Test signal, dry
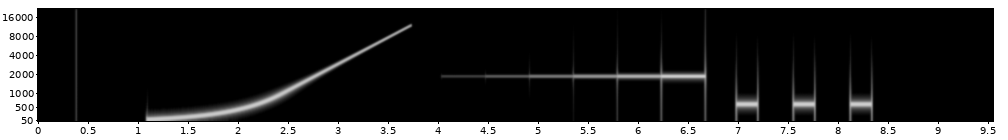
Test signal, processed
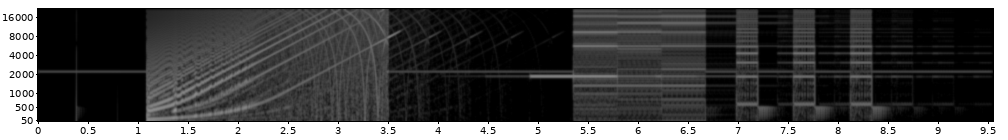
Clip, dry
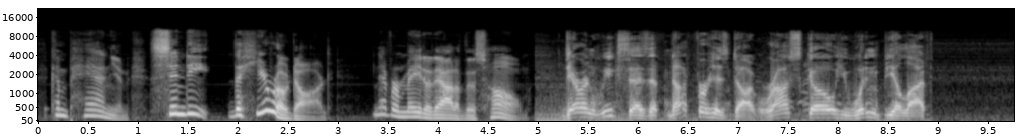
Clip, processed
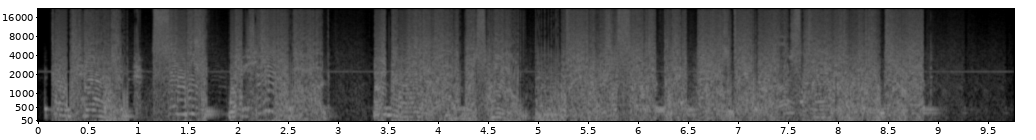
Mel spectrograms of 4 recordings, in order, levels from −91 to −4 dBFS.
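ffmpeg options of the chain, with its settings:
-filter_complex "[0:a]lowpass=f=5200:w=0.5412,lowpass=f=5200:w=1.3066,agate=range=0.141:threshold=0.00316:ratio=16:release=30:detection=rms,highpass=f=360:p=1,highshelf=f=4000:g=-7,bandreject=f=60:t=h:w=6,bandreject=f=120:t=h:w=6,bandreject=f=180:t=h:w=6,bandreject=f=240:t=h:w=6,bandreject=f=300:t=h:w=6,bandreject=f=360:t=h:w=6,bandreject=f=420:t=h:w=6,bandreject=f=480:t=h:w=6,acompressor=threshold=0.0178:ratio=16:attack=0.74:release=100:knee=6:detection=rms,asoftclip=type=tanh:threshold=0.0224,aeval=exprs='val(0)+0.000282*sin(2*PI*2200*n/s)':c=same,aeval=exprs='(mod(133*val(0)+1,2)-1)/133':c=same,asplit=2[s0][s1];[s1]aecho=0:1:411|822|1233|1644|2055:0.112|0.0673|0.0404|0.0242|0.0145[s2];[s0][s2]amix=inputs=2:normalize=0,volume=2.24"

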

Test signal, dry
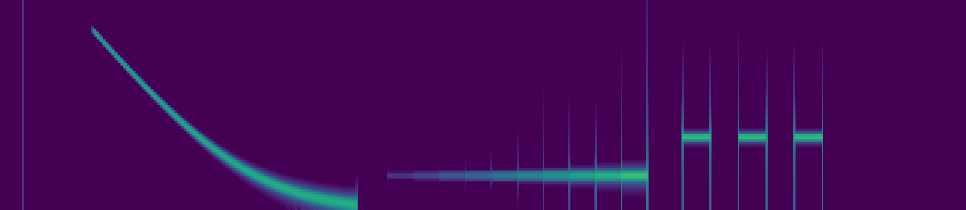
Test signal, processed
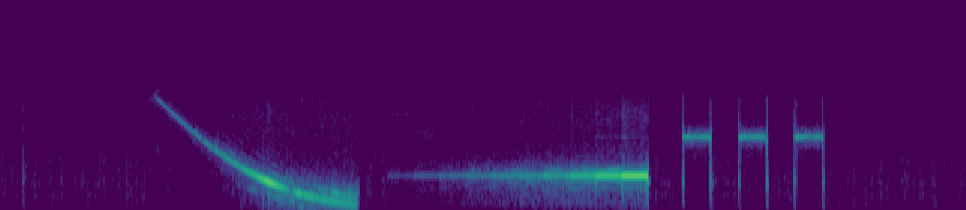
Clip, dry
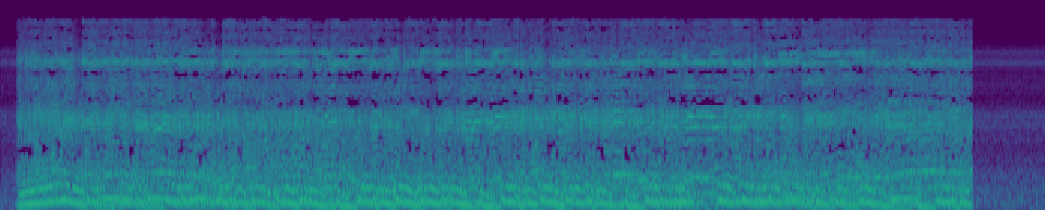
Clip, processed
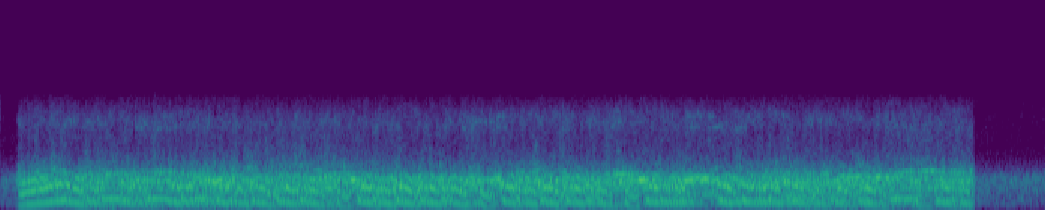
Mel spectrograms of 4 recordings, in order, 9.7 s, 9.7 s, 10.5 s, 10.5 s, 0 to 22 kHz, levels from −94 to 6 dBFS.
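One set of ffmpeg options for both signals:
-af "lowpass=f=450:t=q:w=4.9,crystalizer=i=8.5:c=0" -ar 8000 -c:a libopencore_amrnb -b:a 10200

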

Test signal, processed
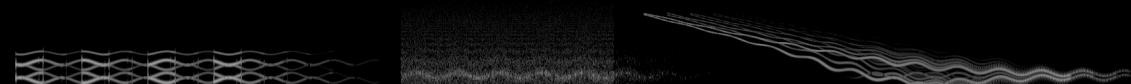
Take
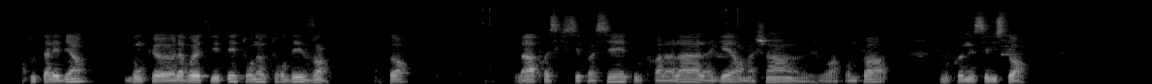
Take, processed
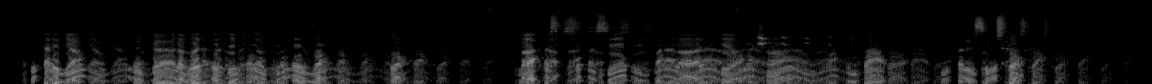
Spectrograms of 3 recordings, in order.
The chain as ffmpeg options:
-filter_complex "[0:a]aecho=1:1:1.4:0.34,acrossover=split=130|1000|4500[s0][s1][s2][s3];[s1]aeval=exprs='0.158*(cos(1*acos(clip(val(0)/0.158,-1,1)))-cos(1*PI/2))+0.0562*(cos(2*acos(clip(val(0)/0.158,-1,1)))-cos(2*PI/2))':c=same[s4];[s2]aeval=exprs='sgn(val(0))*max(abs(val(0))-0.00126,0)':c=same[s5];[s3]acrusher=bits=5:mode=log:mix=0:aa=0.000001[s6];[s0][s4][s5][s6]amix=inputs=4:normalize=0,aecho=1:1:230|460|690|920|1150|1380:0.282|0.149|0.0792|0.042|0.0222|0.0118,aeval=exprs='val(0)*sin(2*PI*420*n/s+420*0.3/2.4*sin(2*PI*2.4*n/s))':c=same,volume=0.631"

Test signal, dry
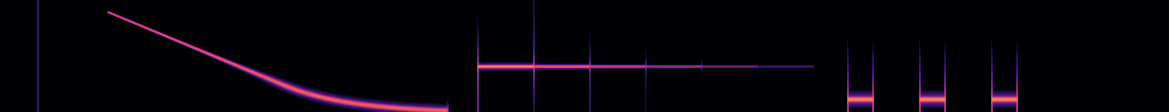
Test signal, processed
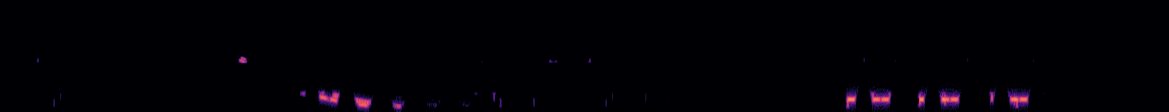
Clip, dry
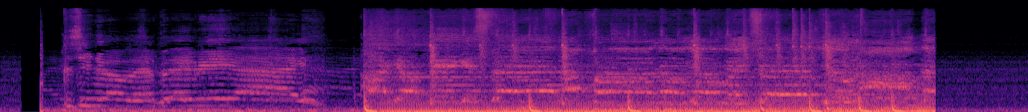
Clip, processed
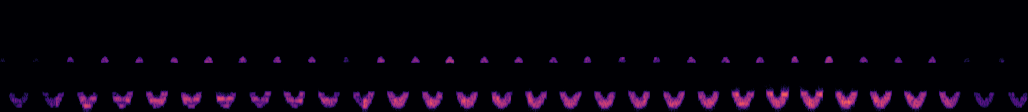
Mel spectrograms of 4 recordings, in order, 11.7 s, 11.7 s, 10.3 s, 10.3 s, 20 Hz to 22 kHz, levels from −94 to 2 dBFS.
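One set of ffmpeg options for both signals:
-af "aecho=1:1:163.3|227.4:0.562|0.355,afftfilt=real='re*(1-between(b*sr/4096,680,2300))':imag='im*(1-between(b*sr/4096,680,2300))':win_size=4096:overlap=0.75,afftfilt=real='re*between(b*sr/1024,330*pow(1900/330,0.5+0.5*sin(2*PI*2.9*pts/sr))/1.41,330*pow(1900/330,0.5+0.5*sin(2*PI*2.9*pts/sr))*1.41)':imag='im*between(b*sr/1024,330*pow(1900/330,0.5+0.5*sin(2*PI*2.9*pts/sr))/1.41,330*pow(1900/330,0.5+0.5*sin(2*PI*2.9*pts/sr))*1.41)':win_size=1024:overlap=0.75,volume=1.12"

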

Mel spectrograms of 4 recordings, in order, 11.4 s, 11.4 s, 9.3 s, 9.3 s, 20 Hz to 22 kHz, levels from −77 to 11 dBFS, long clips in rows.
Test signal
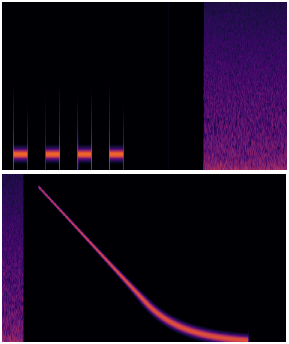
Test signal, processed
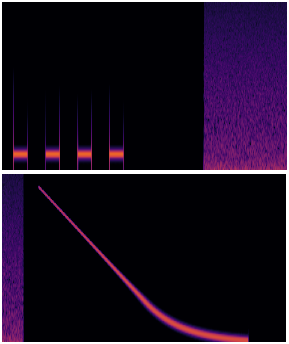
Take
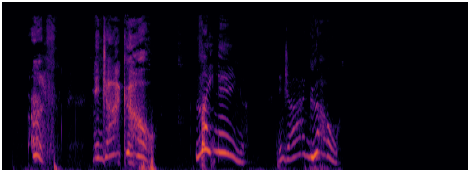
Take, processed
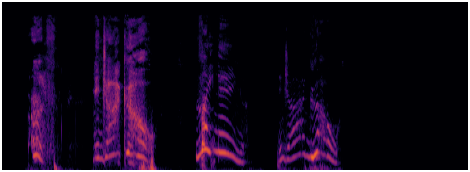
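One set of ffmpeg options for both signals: -af "agate=range=0.141:threshold=0.002:ratio=3:release=362:detection=peak,volume=0.891"

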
